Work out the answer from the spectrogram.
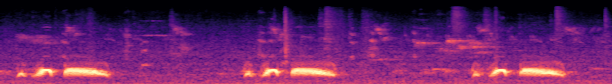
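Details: Spotted dove decoy cooing to provoke wild doves to answer: three phrases, each two short rising coos then a long, level, slightly falling coo, repeated about every two and a half seconds; faint chirps of other birds behind.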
